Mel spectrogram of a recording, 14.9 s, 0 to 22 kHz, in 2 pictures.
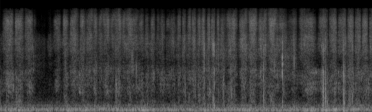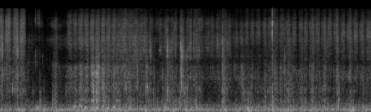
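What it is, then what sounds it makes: Leather handbag being rubbed. A cotton pad held in tweezers by gloved hands is rubbed over the inner leather under the flap and over the flap itself of an opened black leather Chanel 2.55 Reissue flap bag during restoration. The result is a steady, soft scrubbing rasp with a low rumble and a bright, airy hiss, broken only by a brief dip in level near the middle.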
